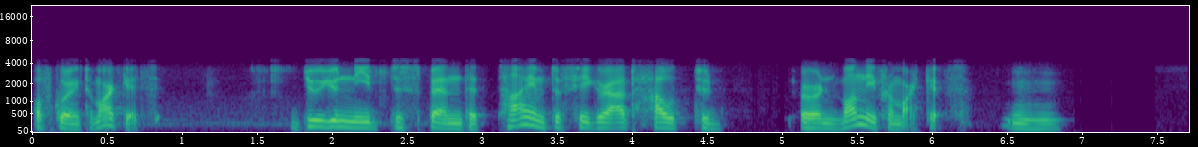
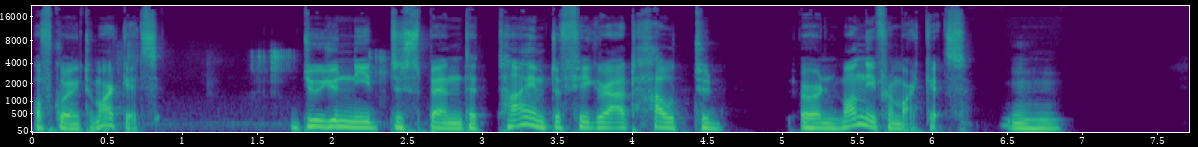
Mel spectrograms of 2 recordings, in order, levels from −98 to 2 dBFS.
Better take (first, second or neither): second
